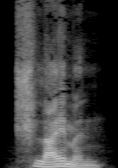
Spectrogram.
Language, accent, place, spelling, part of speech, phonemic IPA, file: German, Germany, Berlin, schleimen, verb, /ˈʃlaɪ̯mən/, De-schleimen.ogg
- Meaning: 1. to slime 2. to smarm, to fawn on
